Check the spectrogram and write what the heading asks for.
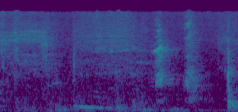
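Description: Dancers breathing hard through a piece performed without music, with a short voiced exhale about a second in and faint scuffs and taps from their movement on the stage floor.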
